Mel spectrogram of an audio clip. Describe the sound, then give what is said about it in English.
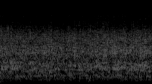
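A heavy rain shower pours down in a steady, dense hiss, continuous throughout, with no voices or other sounds breaking through. “Well, this is a shower.”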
